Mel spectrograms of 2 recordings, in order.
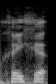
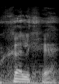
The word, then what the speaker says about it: Häyhä: es importante aclarar que el apellido de simo se puede pronunciar como jaija o jalja ambas pronunciaciones son correctas por lo que se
